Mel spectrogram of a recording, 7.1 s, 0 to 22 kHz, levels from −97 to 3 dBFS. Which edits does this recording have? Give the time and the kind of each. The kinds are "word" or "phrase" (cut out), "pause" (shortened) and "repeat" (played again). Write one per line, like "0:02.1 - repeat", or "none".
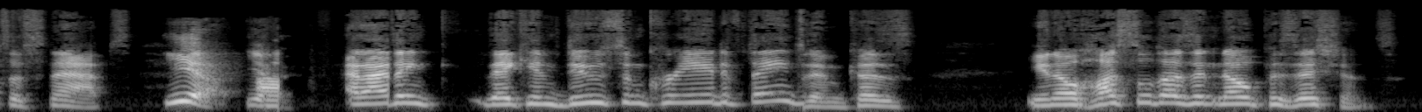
0:01.4 - word
0:01.9 - word
0:04.0 - word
